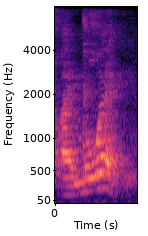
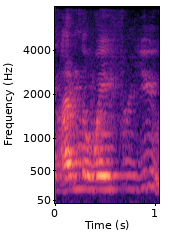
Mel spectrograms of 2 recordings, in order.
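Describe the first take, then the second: First: "I'm the way" short and firm, with "way" stressed and falling; firm correction. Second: "I'm the way for you" raised in pitch, with "way" stressed; wrong version, higher. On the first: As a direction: cut it off at "way", definite. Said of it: "He said". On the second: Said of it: "He didn't say". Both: Shown as a demonstration.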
